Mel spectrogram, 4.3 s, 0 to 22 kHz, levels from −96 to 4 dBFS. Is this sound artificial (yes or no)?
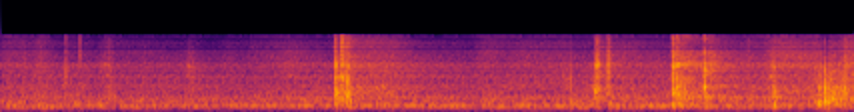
yes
